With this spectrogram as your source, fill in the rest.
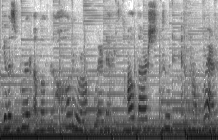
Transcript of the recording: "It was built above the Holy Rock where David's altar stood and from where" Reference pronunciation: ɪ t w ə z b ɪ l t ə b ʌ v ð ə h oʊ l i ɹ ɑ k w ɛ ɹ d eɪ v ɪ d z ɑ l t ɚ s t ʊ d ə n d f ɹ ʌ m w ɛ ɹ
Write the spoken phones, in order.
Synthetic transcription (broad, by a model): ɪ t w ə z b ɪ t ə b ʌ v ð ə h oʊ l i ɹ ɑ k w ɛ ɹ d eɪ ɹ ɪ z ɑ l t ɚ s t ʊ d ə n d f ɹ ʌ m w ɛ ɹ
